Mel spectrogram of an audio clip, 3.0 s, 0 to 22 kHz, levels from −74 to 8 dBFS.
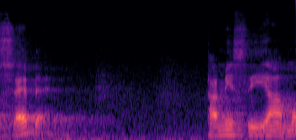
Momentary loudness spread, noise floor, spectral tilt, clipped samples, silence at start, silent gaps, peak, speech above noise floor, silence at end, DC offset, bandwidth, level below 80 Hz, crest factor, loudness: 25 LU; -52 dBFS; -5.5 dB/octave; under 0.1%; 0 s; none; -8 dBFS; 27 dB; 0 s; 0.1%; 16.5 kHz; -54 dBFS; 20 dB; -27 LUFS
